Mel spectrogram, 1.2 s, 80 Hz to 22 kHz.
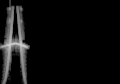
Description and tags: Attack Zound-60
A short electronic bird tweet. This sound was created using the Waldorf Attack VSTi within Cubase SX.
electronic, soundeffect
